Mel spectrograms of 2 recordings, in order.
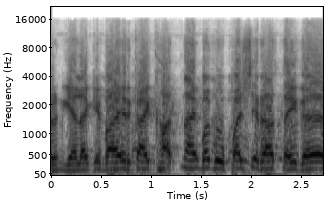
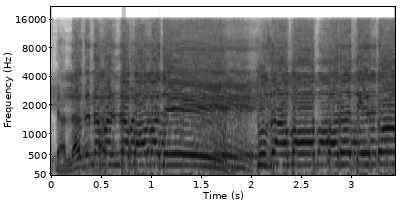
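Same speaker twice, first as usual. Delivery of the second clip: climactic preaching; 7 semitones higher than usual. Acted. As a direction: build to the reveal. (उंच आवाजात प्रवचन)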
